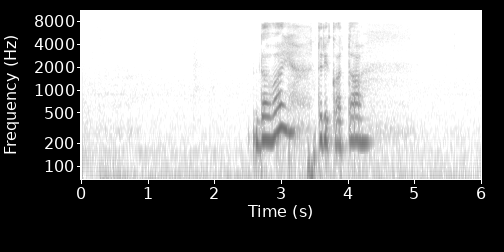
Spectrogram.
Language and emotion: Russian, sad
